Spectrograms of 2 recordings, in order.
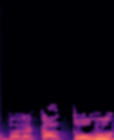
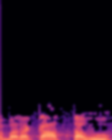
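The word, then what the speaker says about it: بركاته: تو برکات توہو کے بجائے آپ نے برکات تہو کہا، تو یہ اس کی بھی تصحیح فرما لیں. برکات توہو صحیح تلفظ ہے.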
